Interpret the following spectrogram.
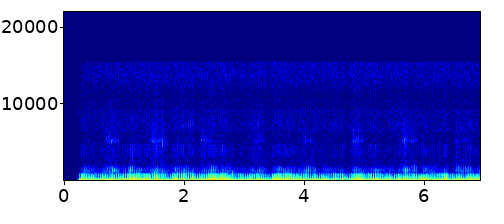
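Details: A cat purrs steadily on a bed, a low continuous rumble pulsing with each breath.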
